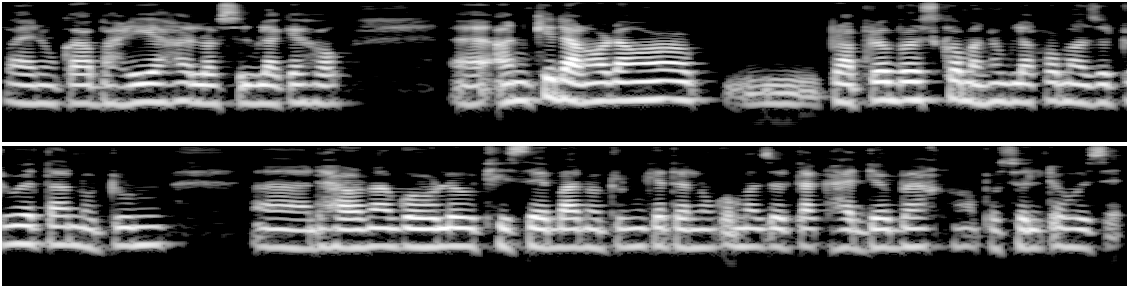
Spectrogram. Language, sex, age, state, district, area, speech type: Assamese, female, 45-60, Assam, Charaideo, urban, spontaneous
